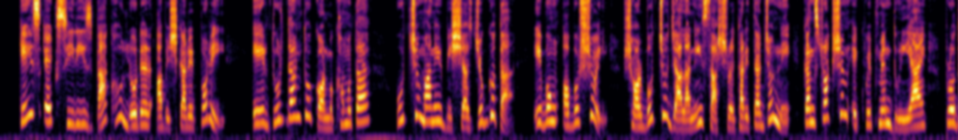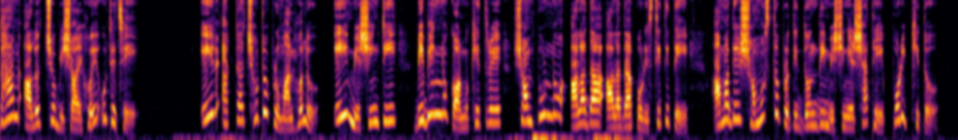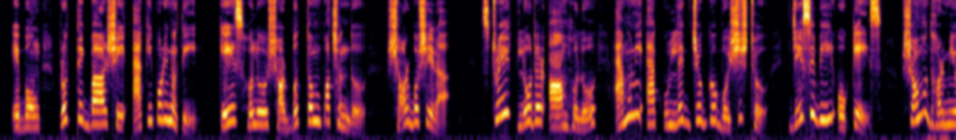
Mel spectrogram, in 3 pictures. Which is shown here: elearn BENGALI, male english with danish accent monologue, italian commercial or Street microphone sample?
elearn BENGALI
